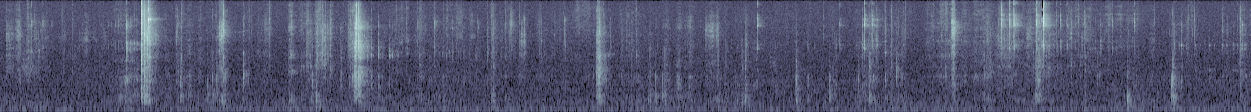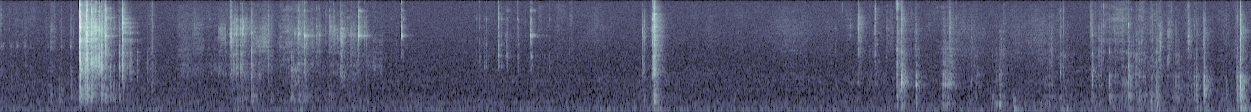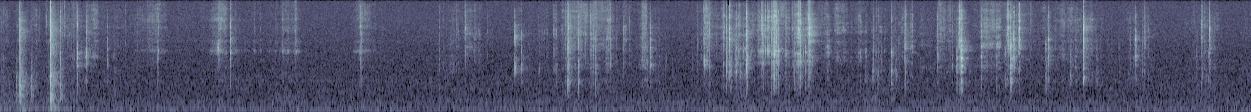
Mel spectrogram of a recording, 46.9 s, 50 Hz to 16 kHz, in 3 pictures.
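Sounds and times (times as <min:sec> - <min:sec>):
plastic parts and candies clicking: 0:00.2 - 0:17.4, 0:36.8 - 0:46.5.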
